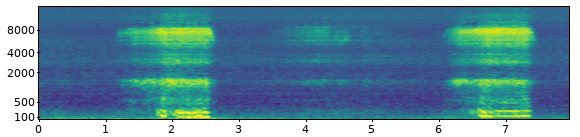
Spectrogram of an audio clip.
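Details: Two loud, rumbling snores about five seconds apart, each with a hissing, raspy edge, and quiet breathing between, from a pet dog; snoring.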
